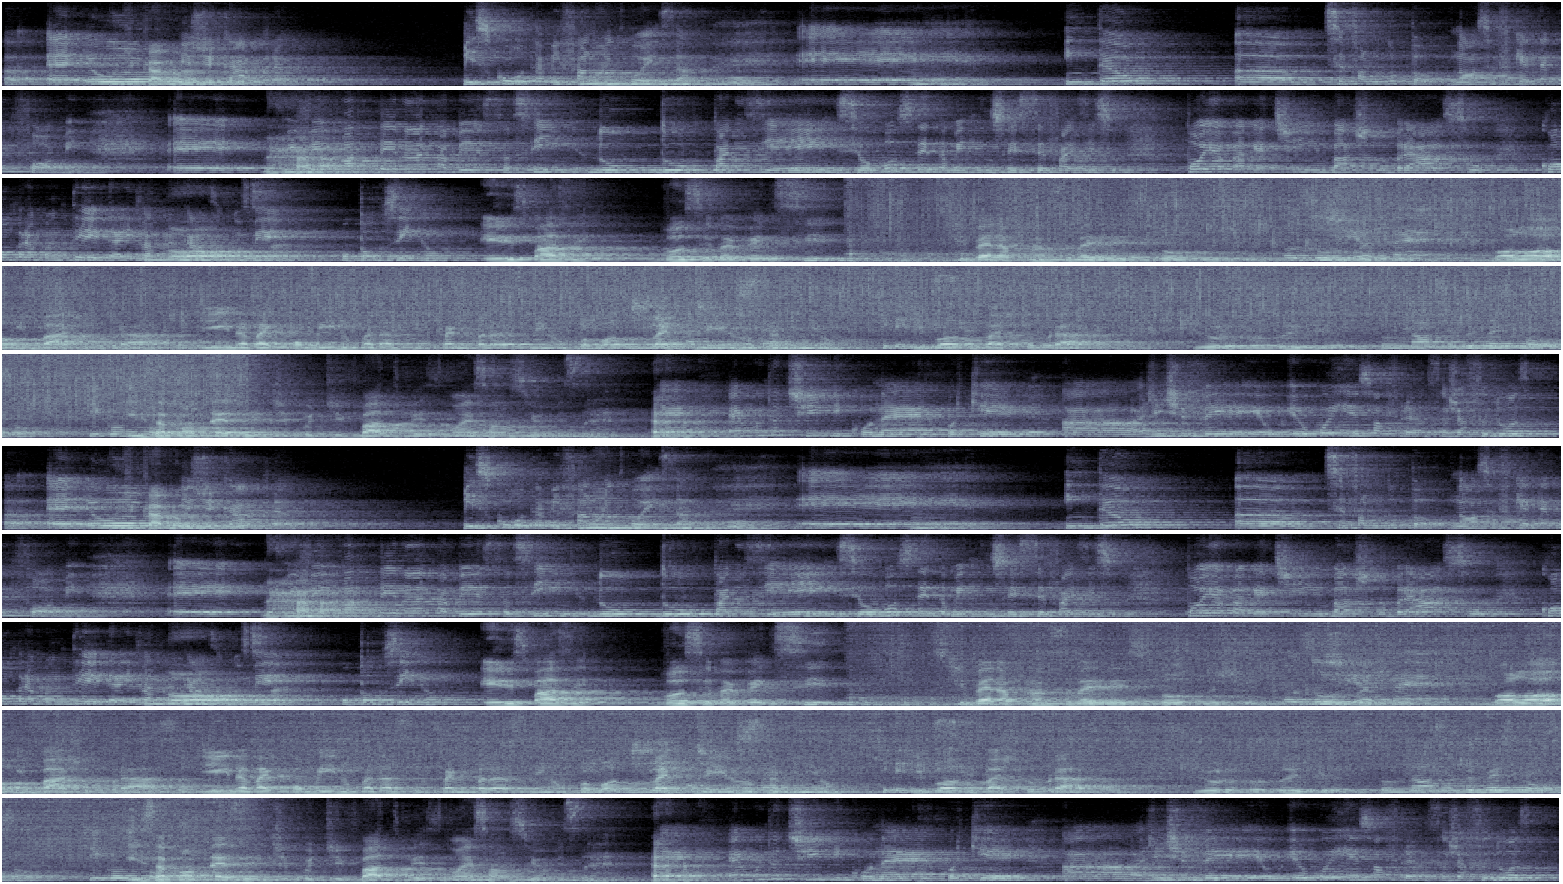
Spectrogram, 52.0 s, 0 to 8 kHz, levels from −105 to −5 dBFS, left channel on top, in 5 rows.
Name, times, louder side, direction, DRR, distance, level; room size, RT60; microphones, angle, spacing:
voice 1, 0.0-1.9 3.1-6.5 7.1-7.7 8.2-22.7 23.0-23.8 29.3-30.3 34.7-36.5 37.0-37.7 40.6-41.8 42.1-42.9 45.9-46.1 46.4-51.7, equal, 10° left, -1 dB, 1.1 m, -38 dB
voice 2, 0.7-1.7 3.8-5.0 6.0-6.3 12.1-12.9 21.7-22.7 24.0-24.7 25.0-26.3 27.0-29.2 29.5-30.2 30.7-36.7 37.2-38.6 38.9-41.4 42.4-46.1, right 1 dB, 15° right, 1 dB, 0.8 m, -33 dB
sound 1, 26.4-43.2, left 3 dB, 55° left, 1.1 m, -42 dB
13.5 x 11.0 x 2.7 m, 2.2 s
head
